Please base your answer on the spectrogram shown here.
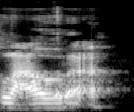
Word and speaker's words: Laura: So yes, I'm originally Lithuanian, so even if it's spelled the same, people who know me or my friends, my work colleagues, they know that it's pronounced Laura. Yeah, it's one of the most common names in the world, but the pronunciation changes depending on where you are.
